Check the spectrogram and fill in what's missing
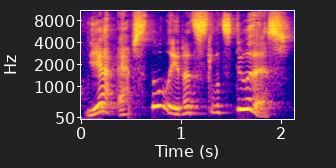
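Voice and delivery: can't wait to go; excited. Acted. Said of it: "she appears to be very excited".

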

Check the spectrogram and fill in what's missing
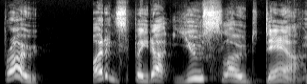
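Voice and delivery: acted-out protest; retold indignant retort. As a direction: argue back, dragging out the last words. Acting out his retort in argument.

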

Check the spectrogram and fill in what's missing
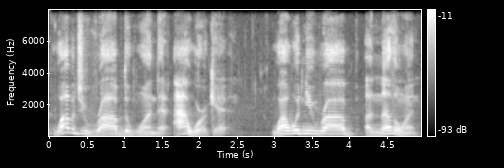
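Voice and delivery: mild mock outrage. Employee scolding friend for robbing his store, exasperated. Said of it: "part of me was getting mad".

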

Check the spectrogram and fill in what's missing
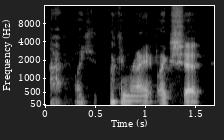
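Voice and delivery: whispered curses, half to himself; despairing whisper. Retold or imitated. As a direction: hush it like a man realising he's beaten. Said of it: "Miller's like".

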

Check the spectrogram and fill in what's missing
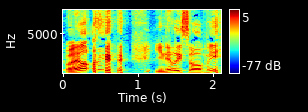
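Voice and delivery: high, loud laughing quip; amused mock praise; laughing tease. Teasing the girl with the fake ID, laughing high.

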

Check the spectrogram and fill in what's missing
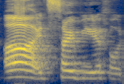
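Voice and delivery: loud, moved outburst; moved exclamation. Real, not acted. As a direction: gush with real feeling. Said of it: "I'm getting emotional".

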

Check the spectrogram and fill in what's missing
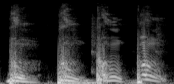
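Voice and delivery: high, punchy booms; four separate thumps mimicking a fist on a door; imitated door pounding. Host acting out knocks at his front door, punchy booms. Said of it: "four loud pounds".

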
